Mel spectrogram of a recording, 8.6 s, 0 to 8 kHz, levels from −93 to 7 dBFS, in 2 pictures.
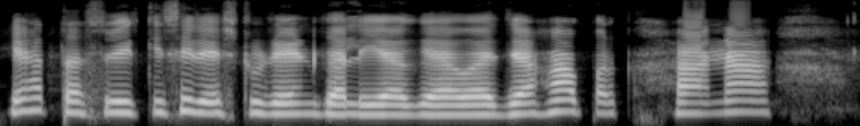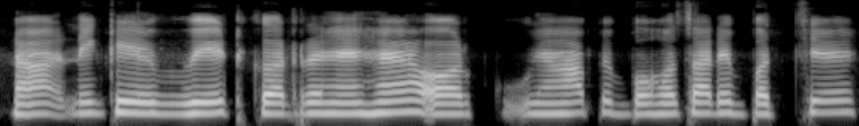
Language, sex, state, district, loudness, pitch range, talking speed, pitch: Hindi, female, Bihar, Muzaffarpur, -20 LUFS, 205-230 Hz, 175 wpm, 215 Hz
